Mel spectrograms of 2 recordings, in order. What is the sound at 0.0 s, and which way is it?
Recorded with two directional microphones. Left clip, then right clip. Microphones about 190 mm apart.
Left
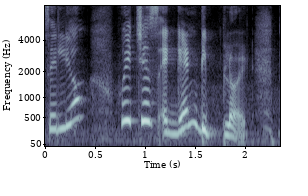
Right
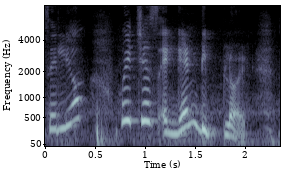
A woman's voice, 35° left (ahead or behind).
